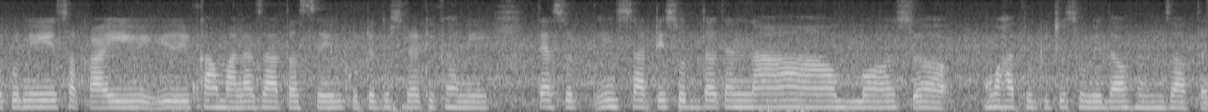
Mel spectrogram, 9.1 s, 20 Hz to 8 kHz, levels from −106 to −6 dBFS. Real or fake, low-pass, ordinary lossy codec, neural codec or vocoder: real; none; none; none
